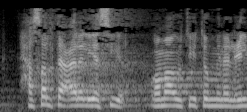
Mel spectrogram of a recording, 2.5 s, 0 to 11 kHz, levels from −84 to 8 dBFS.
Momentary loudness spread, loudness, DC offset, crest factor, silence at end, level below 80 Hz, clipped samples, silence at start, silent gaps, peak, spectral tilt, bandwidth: 6 LU; -18 LUFS; under 0.1%; 16 dB; 0 s; -54 dBFS; under 0.1%; 0.2 s; none; -2 dBFS; -3 dB/octave; 8.8 kHz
